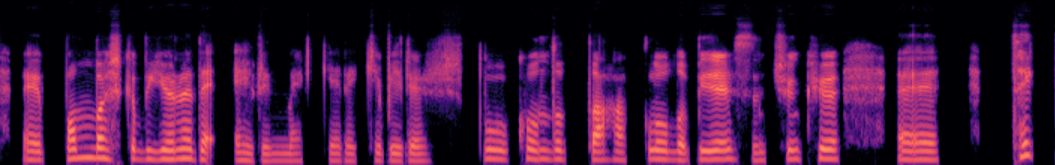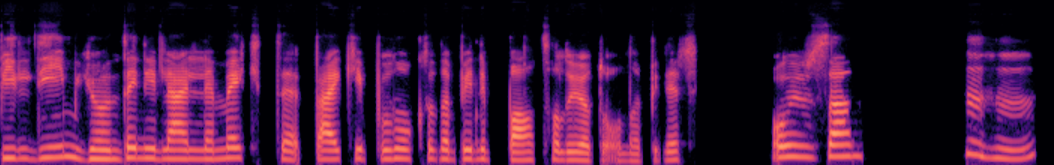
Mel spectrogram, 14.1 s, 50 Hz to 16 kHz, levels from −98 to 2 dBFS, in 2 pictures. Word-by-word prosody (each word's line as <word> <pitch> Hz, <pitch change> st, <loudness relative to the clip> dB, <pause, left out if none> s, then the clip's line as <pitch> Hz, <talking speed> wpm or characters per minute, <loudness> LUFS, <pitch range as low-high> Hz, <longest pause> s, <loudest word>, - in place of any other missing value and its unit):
eee, 180 Hz, -1 st, +1 dB, 0.2 s
bambaşka 215 Hz, -2 st, +2 dB
bir 195 Hz, -, -1 dB
yöne 195 Hz, +2 st, +2 dB
de -, -, +2 dB
evrilmek 155 Hz, -1 st, -6 dB
gerekebilir. 155 Hz, -1 st, -6 dB
Bu 200 Hz, -2 st, -2 dB
konuda 195 Hz, -1 st, -3 dB, 0.2 s
da 180 Hz, 0 st, +2 dB
haklı 180 Hz, +2 st, -3 dB
olabilirsin. 185 Hz, -1 st, +2 dB
Çünkü, 200 Hz, +1 st, +1 dB, 0.4 s
eee, 185 Hz, 0 st, +1 dB, 0.5 s
tek 265 Hz, +1 st, +1 dB
bildiğim 220 Hz, +3 st, +2 dB
yönden 200 Hz, +1 st, +2 dB
ilerlemek 200 Hz, +1 st, +3 dB
de 185 Hz, -2 st, 0 dB
belki 195 Hz, +2 st, +5 dB
bu 195 Hz, -, -1 dB
noktada 200 Hz, -1 st, -2 dB
beni 200 Hz, 0 st, +1 dB, 0.2 s
baltalıyor 175 Hz, 0 st, +3 dB
da -, -, -2 dB
olabilir. 175 Hz, +3 st, -5 dB, 0.5 s
O 235 Hz, +1 st, +3 dB
yüzden 250 Hz, +2 st, +3 dB, 0.7 s
hı 300 Hz, -, +1 dB
hı. 215 Hz, -3 st, -5 dB
195 Hz, 130 wpm, -27 LUFS, 180-210 Hz, 0.7 s, belki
